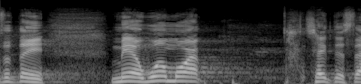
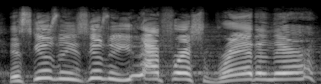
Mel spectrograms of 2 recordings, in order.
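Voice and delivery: higher, louder pushy woman calling out; 7 semitones higher, 5 dB louder than usual. Retold or imitated. Woman who followed the bread truck, calling to the driver, high and eager. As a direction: chase him down with excuse me, high and eager. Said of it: "and she said".

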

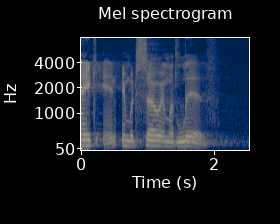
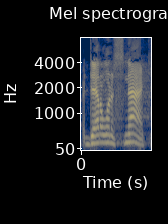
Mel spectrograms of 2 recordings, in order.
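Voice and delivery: put-on whiny kid; 6 semitones higher, 8 dB louder than usual. Kid whining in the car.

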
